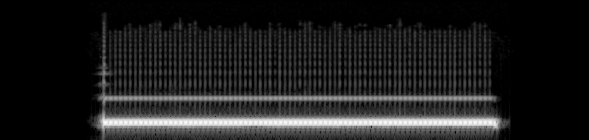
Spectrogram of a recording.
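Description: A telephone dial tone sounds as a call is connected: one steady, unbroken mid-pitched tone lasting about two seconds, starting and stopping abruptly, with nothing else around it.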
